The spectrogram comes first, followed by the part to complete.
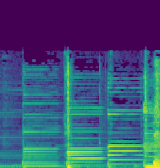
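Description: Electronic keyboard playing four single notes, about half a second apart, each struck and then fading.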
